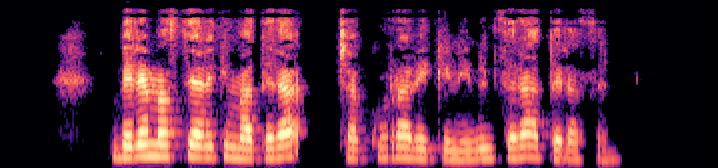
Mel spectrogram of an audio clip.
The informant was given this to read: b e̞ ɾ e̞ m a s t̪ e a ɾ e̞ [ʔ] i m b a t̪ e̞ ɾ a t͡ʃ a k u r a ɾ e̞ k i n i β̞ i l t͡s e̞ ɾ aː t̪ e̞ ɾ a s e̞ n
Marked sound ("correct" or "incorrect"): incorrect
